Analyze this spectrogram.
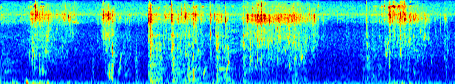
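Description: Water splashing and sloshing against a small inflatable boat as a hooked chain pickerel thrashes at the surface beside it, with scattered short knocks and clicks and a low wind rumble.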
